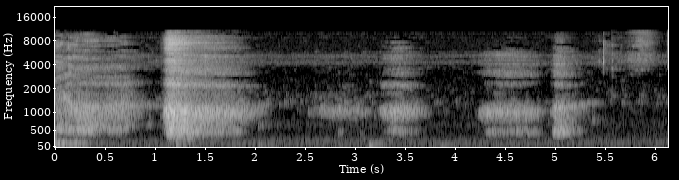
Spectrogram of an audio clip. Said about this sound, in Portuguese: Agora o cansaço foi evidenciado no meu bocejo, como vocês puderam perceber.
